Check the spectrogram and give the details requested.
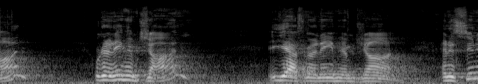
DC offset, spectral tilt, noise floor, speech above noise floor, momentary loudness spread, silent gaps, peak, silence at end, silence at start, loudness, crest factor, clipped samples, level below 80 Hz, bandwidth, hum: under 0.1%; -6 dB/octave; -42 dBFS; 21 dB; 16 LU; none; -4 dBFS; 0 s; 0 s; -22 LUFS; 18 dB; under 0.1%; -44 dBFS; 15.5 kHz; none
